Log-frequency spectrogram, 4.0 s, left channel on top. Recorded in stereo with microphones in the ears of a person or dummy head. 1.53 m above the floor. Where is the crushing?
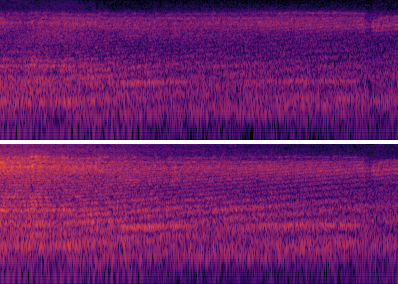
No crushing in this recording.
